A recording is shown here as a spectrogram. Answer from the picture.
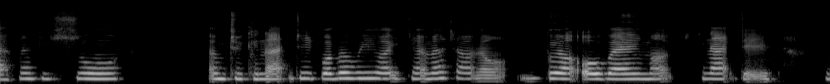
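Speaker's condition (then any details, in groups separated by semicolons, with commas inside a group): Cerebral palsy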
